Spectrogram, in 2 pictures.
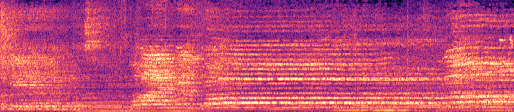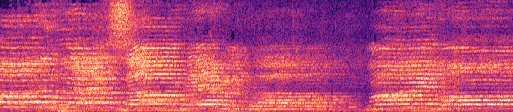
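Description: Young children singing a song together, led by two girls' voices at a microphone, in long held phrases over a musical accompaniment. There is a brief breath between phrases shortly before the end.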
